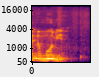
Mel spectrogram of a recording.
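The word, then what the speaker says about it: pneumonia: ठीक है, इसकी प्रोनाउंसिएशन थोड़ी सी मुश्किल है क्योंकि शुरू में जो है वो पी आ जाता है, ये पी साइलेंट है। ठीक है, पी साइलेंट है, निमोनिया।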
